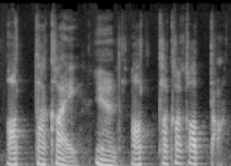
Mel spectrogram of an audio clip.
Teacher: they do say attakai and attakakatta, dropping one ta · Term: wild vowel deletion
